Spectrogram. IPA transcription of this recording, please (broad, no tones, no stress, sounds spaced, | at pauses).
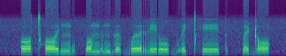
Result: k ɔː ǀʰ ɔː e̯ ŋ͡m o̰ k͡p ɔ n̪ ə̰ ŋ ɡ əː ɡʷ əː r e ɾ oː ɡʷ ə̰ e̯ ǀʰ eː t̪ ə̰ k k͡p ə ɖ ɔ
